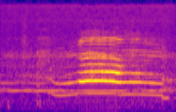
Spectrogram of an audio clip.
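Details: Orange pet cat replying with a single long, whiny meow after being told to sleep, starting low, swelling louder in the middle and dropping at the end.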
